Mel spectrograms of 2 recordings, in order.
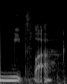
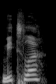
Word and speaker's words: Mitla: to tune into that it's probably pronounced meatla mitsla mitla there's an i sound as in yeah Spanish one thing I will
